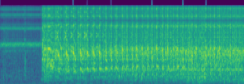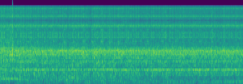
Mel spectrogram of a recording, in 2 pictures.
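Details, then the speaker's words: Long crank that catches into a rough, uneven run and slowly steadies, from a carbureted van that stalled and wouldn't restart, smelling of fuel with petrol in the oil and fuel in the exhaust; badly flooded engine. "let's try again now stuff's being moved it's one hell of a flooded engine hope it doesn't go bang when it starts the amount of fuel in the exhaust"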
